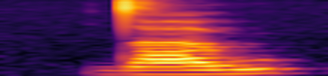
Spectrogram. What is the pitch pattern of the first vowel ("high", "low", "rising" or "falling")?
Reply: rising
